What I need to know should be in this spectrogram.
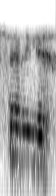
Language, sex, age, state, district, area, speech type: Tamil, female, 30-45, Tamil Nadu, Tirupattur, rural, conversation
